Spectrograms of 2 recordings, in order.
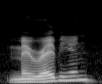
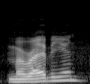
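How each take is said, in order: Both takes have the same delivery.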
